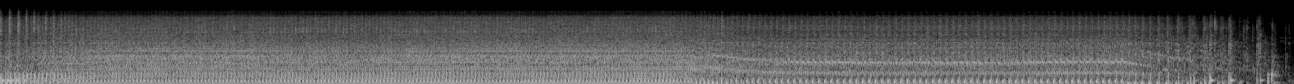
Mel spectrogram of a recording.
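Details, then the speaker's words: John Deere D110 mower that shut off after 10 minutes, after clearing the blocked fuel line and replacing the fuel filter, cranked on choke: fast steady chug around four beats a second, settles into an even run, then dies away. Fuel pump fine. Normal cranking and starting. "Let's go ahead and give it a choke, and let's crank it, see how long it takes for that thing to start spitting fuel up there."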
